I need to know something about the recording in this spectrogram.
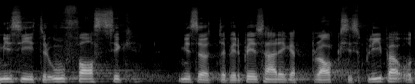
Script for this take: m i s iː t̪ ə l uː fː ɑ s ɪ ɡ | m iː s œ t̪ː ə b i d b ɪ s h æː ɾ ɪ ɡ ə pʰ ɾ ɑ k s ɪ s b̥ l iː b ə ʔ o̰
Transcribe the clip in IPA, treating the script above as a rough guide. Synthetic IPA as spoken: m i s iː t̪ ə ɾ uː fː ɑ s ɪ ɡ | m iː s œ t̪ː ə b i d b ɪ s h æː ɾ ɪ ɡ ə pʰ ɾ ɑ k s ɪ s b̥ l iː b ə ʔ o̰

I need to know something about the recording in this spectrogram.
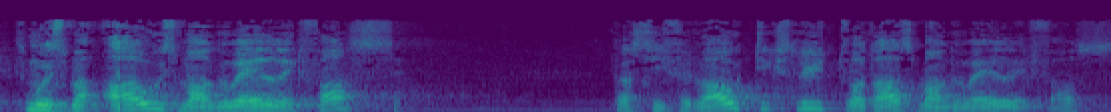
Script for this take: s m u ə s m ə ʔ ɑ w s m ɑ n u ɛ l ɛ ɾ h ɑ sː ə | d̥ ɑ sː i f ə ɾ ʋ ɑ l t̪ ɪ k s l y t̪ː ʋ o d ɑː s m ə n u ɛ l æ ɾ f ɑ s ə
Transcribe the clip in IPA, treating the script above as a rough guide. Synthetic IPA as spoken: s m u ə s m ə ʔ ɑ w s m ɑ n u ɛ l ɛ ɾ f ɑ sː ə | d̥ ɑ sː i f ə ɾ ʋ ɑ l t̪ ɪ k s l y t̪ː ʋ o d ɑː s m ɑ n u ɛ l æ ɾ f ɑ s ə

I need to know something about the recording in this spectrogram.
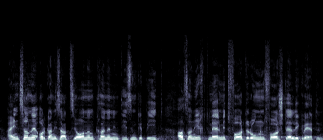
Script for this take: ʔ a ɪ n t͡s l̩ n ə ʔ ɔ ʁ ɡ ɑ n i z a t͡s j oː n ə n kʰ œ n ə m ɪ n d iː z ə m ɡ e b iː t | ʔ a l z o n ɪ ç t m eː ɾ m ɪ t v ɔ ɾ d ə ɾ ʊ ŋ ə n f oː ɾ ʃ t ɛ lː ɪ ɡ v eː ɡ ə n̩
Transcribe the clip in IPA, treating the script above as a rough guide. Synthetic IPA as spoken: ʔ a ɪ n t͡s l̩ n ə ʔ ɔ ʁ ɡ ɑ n i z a t͡s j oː n ə n kʰ œ n ə n ɪ n d iː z ə m ɡ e b iː t | ʔ a l z o n ɪ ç t m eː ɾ m ɪ t f ɔ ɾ d ə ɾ ʊ ŋ ə n f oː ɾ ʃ t ɛ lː ɪ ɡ v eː d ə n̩

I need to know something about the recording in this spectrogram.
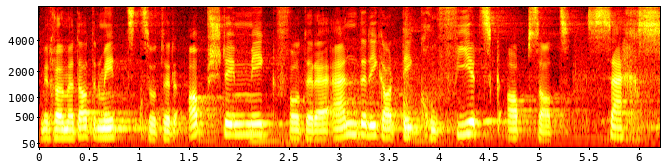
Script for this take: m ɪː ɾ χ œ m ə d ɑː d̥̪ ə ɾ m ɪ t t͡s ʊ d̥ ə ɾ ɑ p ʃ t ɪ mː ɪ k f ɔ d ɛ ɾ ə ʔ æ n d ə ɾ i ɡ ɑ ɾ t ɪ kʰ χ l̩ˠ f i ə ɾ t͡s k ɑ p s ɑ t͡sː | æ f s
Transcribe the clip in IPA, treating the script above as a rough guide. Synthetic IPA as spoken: m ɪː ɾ χ œ m ə d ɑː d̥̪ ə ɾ m ɪ t t͡s ʊ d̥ ə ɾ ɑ p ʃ t ɪ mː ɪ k f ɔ d ɛ ɾ ə ʔ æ n d ə ɾ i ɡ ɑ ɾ t ɪ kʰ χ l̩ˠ f i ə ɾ t͡s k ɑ p s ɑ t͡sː | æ χ s

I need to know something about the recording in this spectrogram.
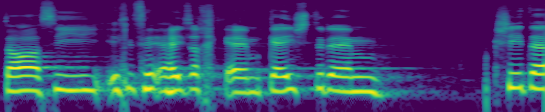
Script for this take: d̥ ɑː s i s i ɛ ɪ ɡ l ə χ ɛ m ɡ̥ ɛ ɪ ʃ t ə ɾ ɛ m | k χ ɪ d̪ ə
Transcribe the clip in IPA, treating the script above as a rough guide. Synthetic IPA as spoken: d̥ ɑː s i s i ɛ ɪ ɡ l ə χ ɛ m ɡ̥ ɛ ɪ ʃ t ə ɾ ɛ m | k ʃ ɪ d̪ ə

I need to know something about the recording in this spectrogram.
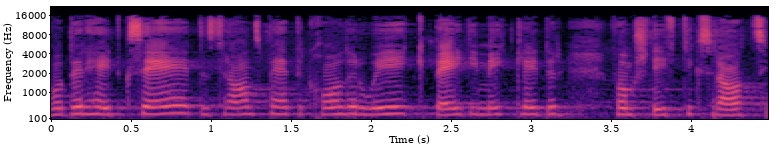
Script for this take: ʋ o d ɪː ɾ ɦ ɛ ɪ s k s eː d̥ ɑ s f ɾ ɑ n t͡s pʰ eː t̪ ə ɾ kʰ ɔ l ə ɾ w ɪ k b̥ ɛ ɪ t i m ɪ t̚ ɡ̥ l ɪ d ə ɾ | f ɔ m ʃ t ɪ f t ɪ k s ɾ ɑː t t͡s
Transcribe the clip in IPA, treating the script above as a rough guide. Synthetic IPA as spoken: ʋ o d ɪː ɾ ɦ ɛ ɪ t k s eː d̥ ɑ s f ɾ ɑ n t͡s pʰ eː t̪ ə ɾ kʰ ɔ l ə ɾ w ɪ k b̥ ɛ ɪ d i m ɪ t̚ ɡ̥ l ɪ d ə ɾ | f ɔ m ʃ t ɪ f t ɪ k s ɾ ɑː t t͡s

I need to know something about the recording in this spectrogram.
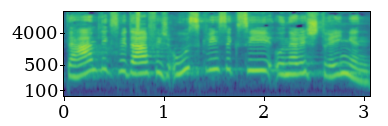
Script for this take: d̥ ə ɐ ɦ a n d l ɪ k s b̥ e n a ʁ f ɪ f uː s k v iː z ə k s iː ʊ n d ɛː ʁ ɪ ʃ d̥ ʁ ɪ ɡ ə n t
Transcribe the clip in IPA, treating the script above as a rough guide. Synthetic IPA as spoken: d̥ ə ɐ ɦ a n d l ɪ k s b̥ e d a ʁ f ɪ ʃ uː s k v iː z ə k s iː ʊ n d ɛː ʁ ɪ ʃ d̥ ʁ ɪ ŋ ə n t

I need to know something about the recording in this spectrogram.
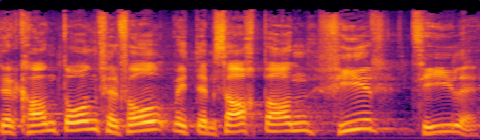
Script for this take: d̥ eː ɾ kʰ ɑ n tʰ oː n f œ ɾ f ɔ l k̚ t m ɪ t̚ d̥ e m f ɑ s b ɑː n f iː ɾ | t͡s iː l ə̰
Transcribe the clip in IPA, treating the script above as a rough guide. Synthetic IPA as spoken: d̥ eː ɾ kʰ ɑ n t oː n f ɛ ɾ f ɔ l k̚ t m ɪ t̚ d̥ e m s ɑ χ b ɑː n f iː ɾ | t͡s iː l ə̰

